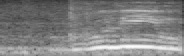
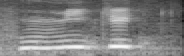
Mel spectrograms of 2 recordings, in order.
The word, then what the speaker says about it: ভূমি: না শুধু লিখে ভুনি ভুনি দিদি ভুনি দিদি আমার নামের তো বারোটা বাজি দিয়েছে মানে আমার নাম উচ্চারণ করতে পারে না ভূমিকে ভূমি মানে বলতে গেলে ভুনি দিদি আমার লাস্ট পর্যন্ত নামটা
